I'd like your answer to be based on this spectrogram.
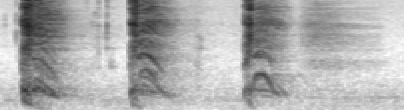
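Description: Three harsh, separate coughs ring out in quick succession at close range, each a short rough burst followed by a brief fading tail, with no talking over them.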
